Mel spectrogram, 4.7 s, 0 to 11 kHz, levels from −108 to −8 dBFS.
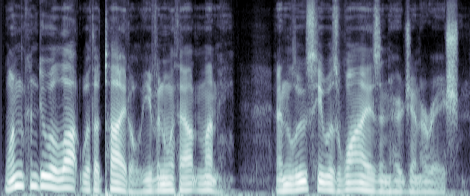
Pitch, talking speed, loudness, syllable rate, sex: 110 Hz, 230 wpm, -18 LUFS, 6.4 syllables/s, male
